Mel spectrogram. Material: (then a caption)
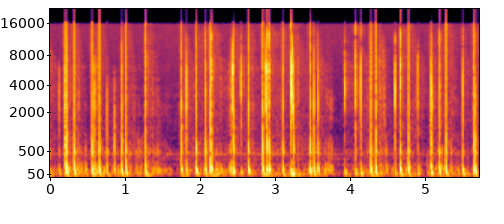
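Leather. Fingertips and medium-length nails tap rapidly on a small cylindrical black case with a pebbled leather covering, likely faux leather, probably hollow and hard-shelled, lying on carpet. About thirty short, dry taps come in quick uneven bursts, each a dull low thump with a sharp click on top that dies away almost instantly.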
